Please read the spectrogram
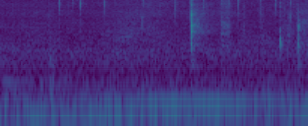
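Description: Quiet handling of a hard taco shell filled with juicy shredded beef: a couple of faint light clicks over a low steady hum.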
